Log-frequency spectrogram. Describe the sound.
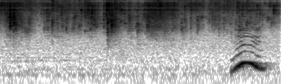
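Water rinsing a body during a bath: soft splashing gushes in a few uneven bursts, followed at the end by a short voiced sound.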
